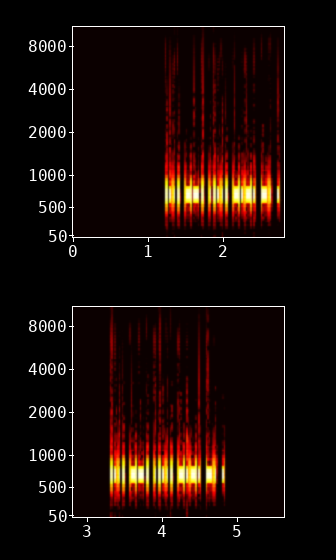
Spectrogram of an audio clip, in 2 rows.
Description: Morse code, heard as a keyed tone, about 46 wpm, 700 Hz. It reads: HG5CNE HG5CNE
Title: DXCC-100 Call Signs - 6 Characters - Repeated 2x - 45wpm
